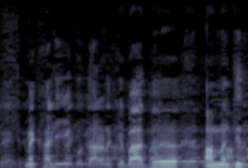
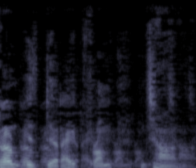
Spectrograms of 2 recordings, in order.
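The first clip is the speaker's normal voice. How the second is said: usual speaking voice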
